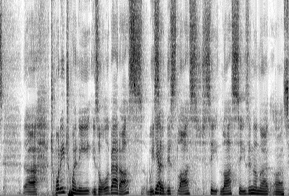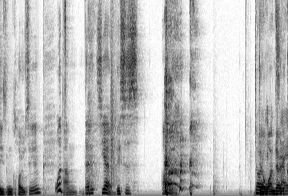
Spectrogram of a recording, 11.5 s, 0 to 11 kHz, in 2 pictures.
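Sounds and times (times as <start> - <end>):
speech: 0.0 - 9.7, 10.9 - 11.5
person coughing in rough bursts: 7.5 - 7.8, 9.1 - 9.9.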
